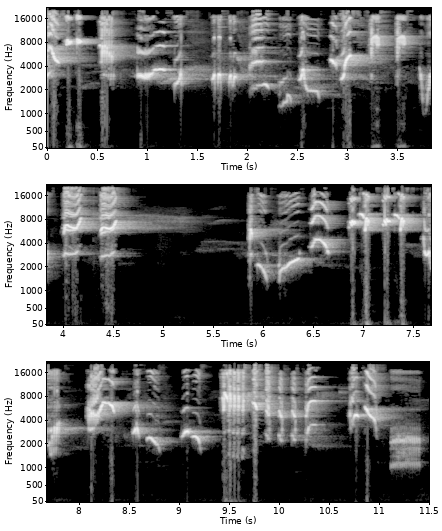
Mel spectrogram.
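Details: Male orange-headed thrush in Indonesia pouring out 'ngeplong' song to encourage a silent bird: two long bursts of rapid mixed whistles, chips and rattling notes separated by about a second of quiet.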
